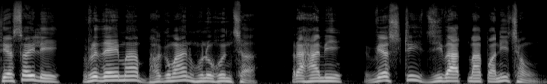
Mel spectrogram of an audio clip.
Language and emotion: Nepali, neutral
